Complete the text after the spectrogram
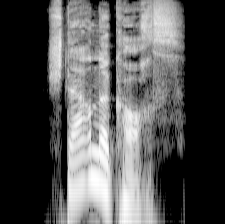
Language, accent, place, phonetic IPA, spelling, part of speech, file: German, Germany, Berlin, [ˈʃtɛʁnəˌkɔxs], Sternekochs, noun, De-Sternekochs.ogg
- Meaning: genitive singular of Sternekoch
